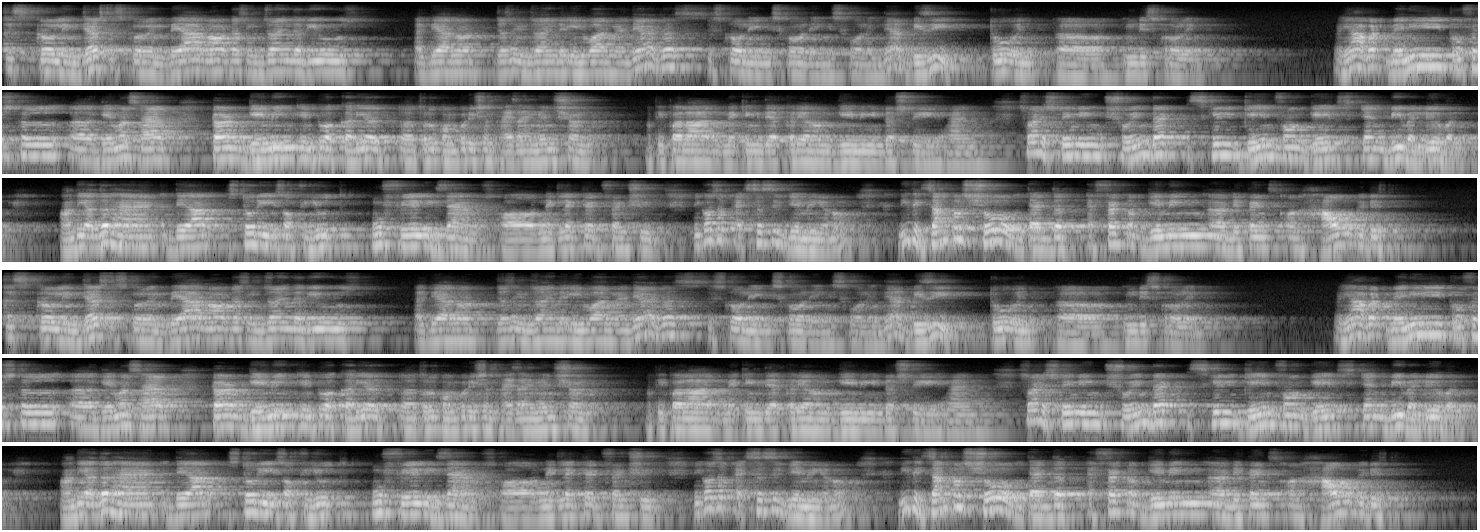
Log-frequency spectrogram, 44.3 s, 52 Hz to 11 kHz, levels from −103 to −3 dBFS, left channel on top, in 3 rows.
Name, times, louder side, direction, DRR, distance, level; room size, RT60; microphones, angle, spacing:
voice 1, 0.0-3.5 4.1-9.5 9.9-12.0 13.3-20.7 21.2-29.4 29.6-29.8 30.1-33.0 33.2-38.2 38.5-43.3, left 1 dB, 20° left, 1 dB, 1.9 m, -27 dB
29.5 x 21.0 x 4.1 m, 1.4 s
head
